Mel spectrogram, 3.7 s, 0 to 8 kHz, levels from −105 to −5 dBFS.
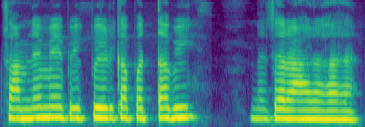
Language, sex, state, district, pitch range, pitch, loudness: Hindi, female, Jharkhand, Deoghar, 215-235 Hz, 230 Hz, -13 LUFS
